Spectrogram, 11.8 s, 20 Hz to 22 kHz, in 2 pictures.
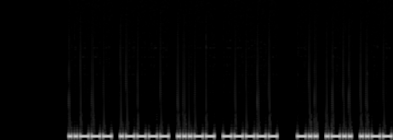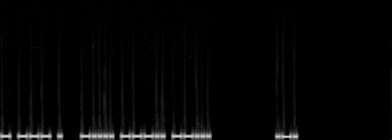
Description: Morse code, heard as a keyed tone, about 28 wpm, 700 Hz. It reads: 2130 DL2OE 687 R
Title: Worked All Europe DX Contest - QTC Exchange - 28wpm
